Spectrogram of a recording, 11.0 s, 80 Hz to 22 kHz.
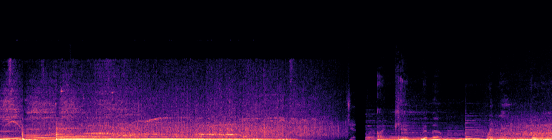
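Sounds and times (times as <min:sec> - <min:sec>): live band holding chord: 0:00.3 - 0:06.2.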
